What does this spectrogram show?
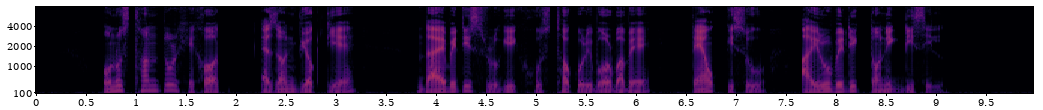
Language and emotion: Assamese, neutral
